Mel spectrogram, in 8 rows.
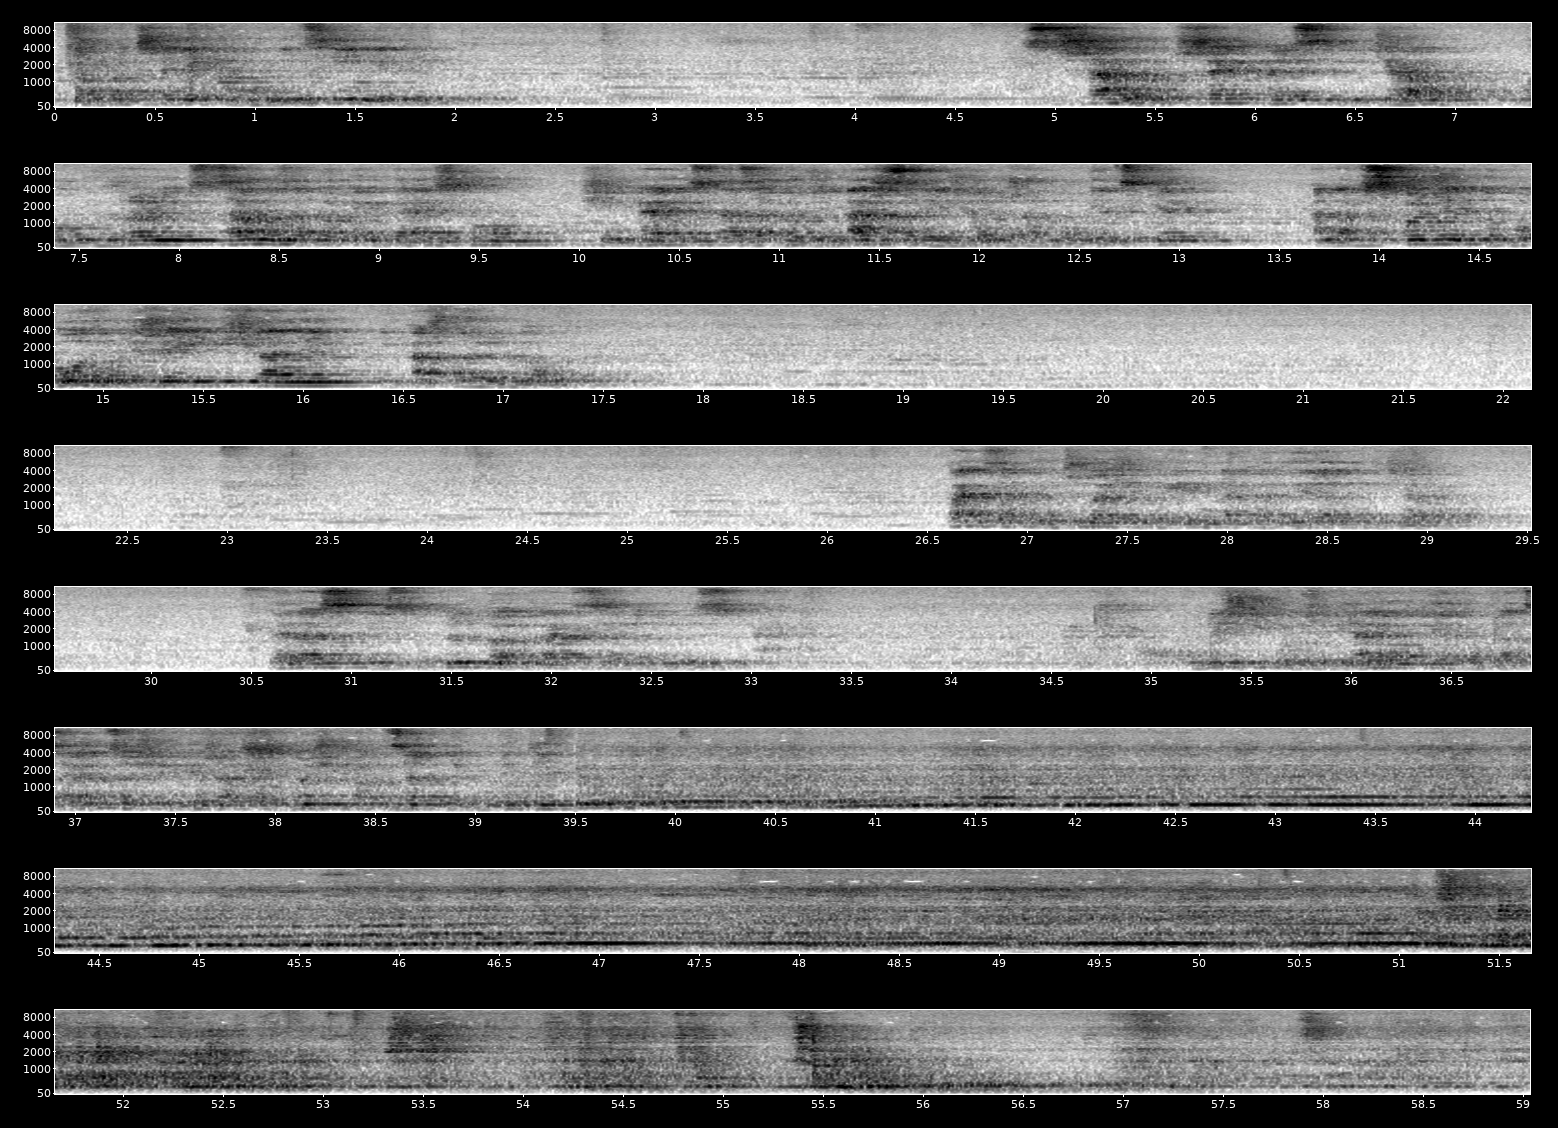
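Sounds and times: man narrating: 0.0s - 2.2s, 4.8s - 17.6s, 26.6s - 29.4s, 30.5s - 33.1s, 35.0s - 39.7s
motor-like hum: 39.0s - 59.0s
clanks and knocks: 51.0s - 56.4s.

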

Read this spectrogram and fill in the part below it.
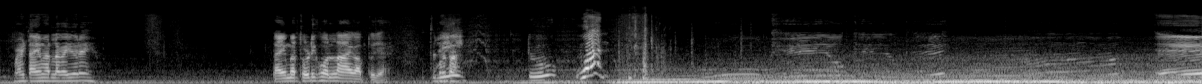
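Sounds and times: car engine accelerating: 2.8s - 12.0s.

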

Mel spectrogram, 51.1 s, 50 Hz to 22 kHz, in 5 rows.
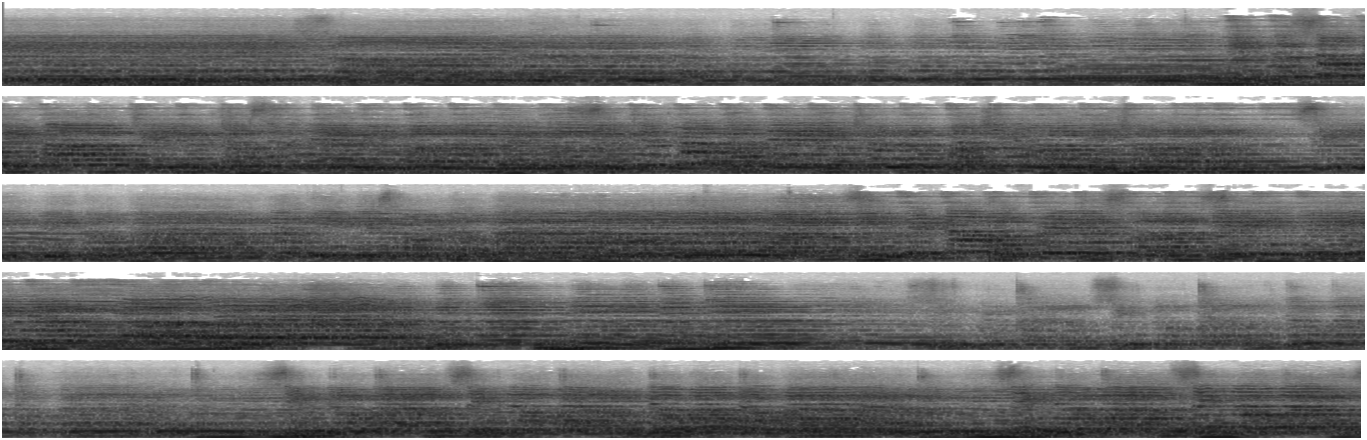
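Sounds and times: mixed choir singing: 0.0s - 51.0s.

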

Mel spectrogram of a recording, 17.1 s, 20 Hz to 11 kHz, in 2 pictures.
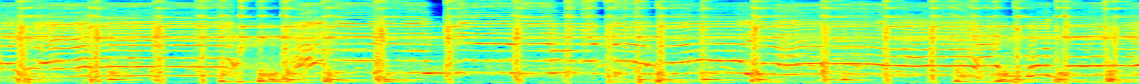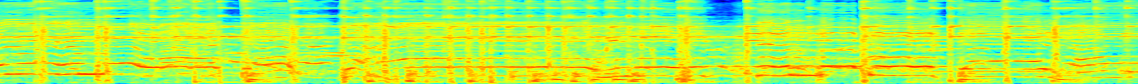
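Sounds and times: hand percussion beat: 0.0s - 17.0s.

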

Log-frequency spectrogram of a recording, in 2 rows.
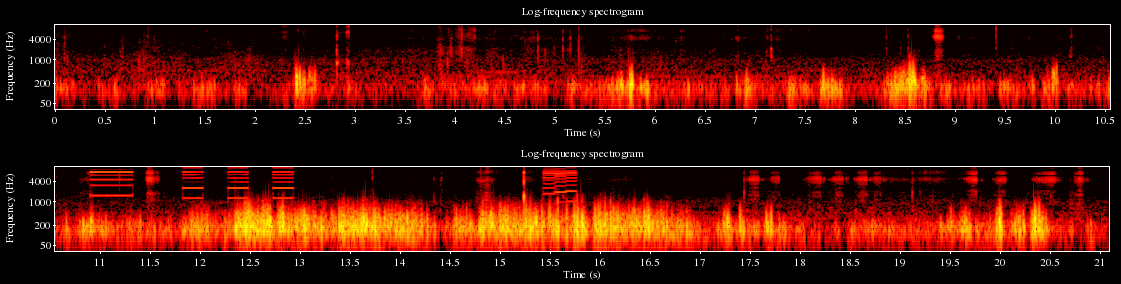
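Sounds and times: rustling and handling noise: 0.0s - 7.6s
electronic beeps and chirps: 10.9s - 13.0s, 15.4s - 15.8s.

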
